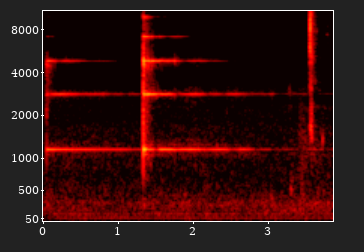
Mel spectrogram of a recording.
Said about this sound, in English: Little bell, right? So now I'm going to request that you allow the bell sound to come toward you.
